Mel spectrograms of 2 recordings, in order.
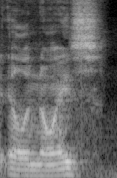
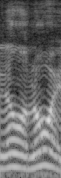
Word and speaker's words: Illinois: And the S in Illinois is silent.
